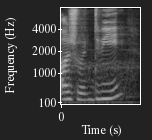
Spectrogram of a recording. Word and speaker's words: aujourd'hui: So they actually ajour, and then you pronounce the D, aujourd'hui, and ajour.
